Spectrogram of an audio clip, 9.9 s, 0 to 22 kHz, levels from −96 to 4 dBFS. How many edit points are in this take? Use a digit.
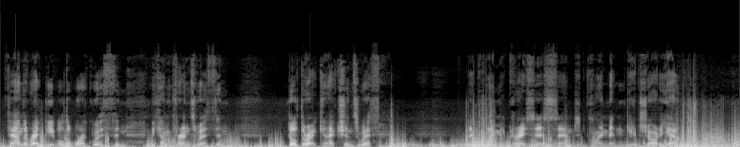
1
